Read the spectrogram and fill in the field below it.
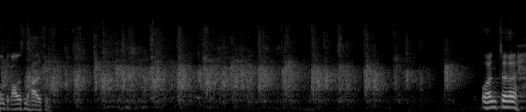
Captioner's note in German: Beifall Freie Demokraten und SPD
